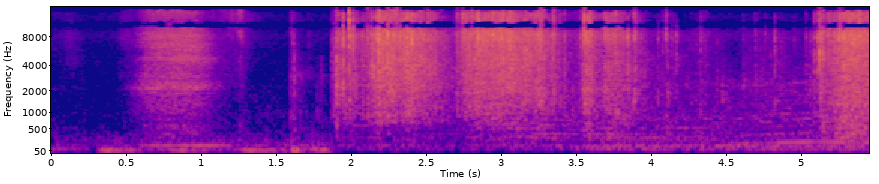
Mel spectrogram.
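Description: Plastic mailer bag crinkling and rustling as it is handled, a dense crackling rustle that starts about two seconds in, after a low handling rumble.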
